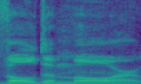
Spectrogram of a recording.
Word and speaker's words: Voldemort: Voldemort flight of death apparently she meant it to be pronounced Voldemort with a silent T oh well Emily in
